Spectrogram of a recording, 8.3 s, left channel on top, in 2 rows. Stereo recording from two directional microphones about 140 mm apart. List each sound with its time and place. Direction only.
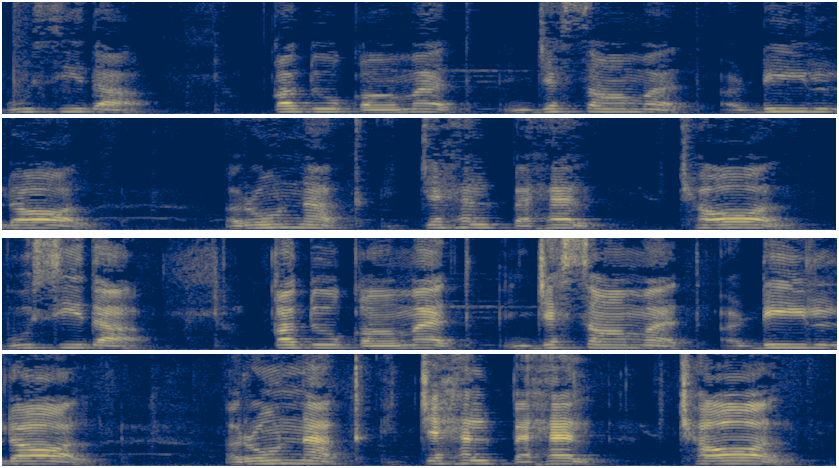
0.3 s speech: 50° left (ahead or behind)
